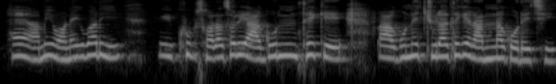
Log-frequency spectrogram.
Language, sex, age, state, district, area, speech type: Bengali, female, 45-60, West Bengal, Nadia, rural, spontaneous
